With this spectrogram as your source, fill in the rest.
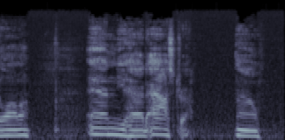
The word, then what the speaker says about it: Llama: You had Star, and then you had Llama, or Yama, that's how it's pronounced, but most people say Llama, and you had Astra.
